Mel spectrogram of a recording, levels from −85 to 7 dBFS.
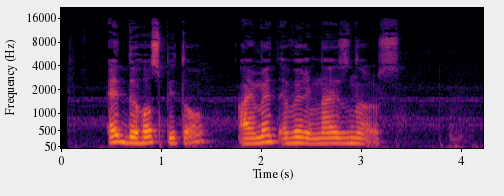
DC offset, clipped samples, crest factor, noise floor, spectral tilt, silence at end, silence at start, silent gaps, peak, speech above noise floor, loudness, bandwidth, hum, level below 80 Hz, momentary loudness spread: under 0.1%; under 0.1%; 18 dB; -51 dBFS; -6.5 dB/octave; 0.25 s; 0.45 s; none; -6 dBFS; 30 dB; -22 LUFS; 16 kHz; none; -58 dBFS; 19 LU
